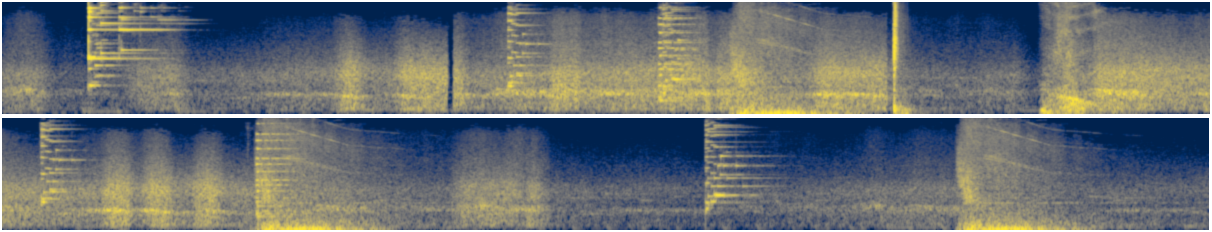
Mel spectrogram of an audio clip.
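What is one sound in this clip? Wind rushes and whooshes during flight.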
